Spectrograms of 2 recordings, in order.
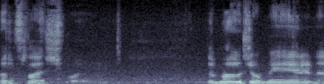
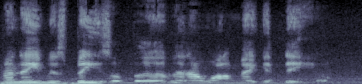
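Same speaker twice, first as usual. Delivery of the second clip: put-on pleasant Southern accent. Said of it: "you give him a nice southern accent".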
